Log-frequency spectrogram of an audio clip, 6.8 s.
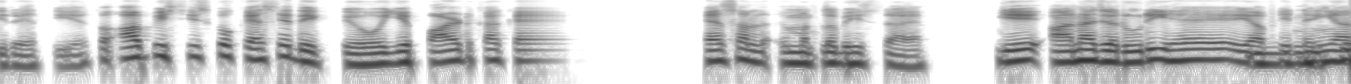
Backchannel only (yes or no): yes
